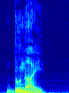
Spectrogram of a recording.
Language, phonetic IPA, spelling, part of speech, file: Polish, [ˈdũnaj], Dunaj, proper noun, Pl-Dunaj.ogg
